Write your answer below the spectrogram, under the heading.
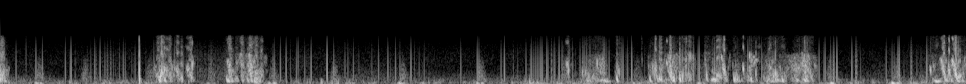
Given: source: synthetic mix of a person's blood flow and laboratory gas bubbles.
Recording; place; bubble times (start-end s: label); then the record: Doppler ultrasound of blood flow; subclavian vein
0.00-0.10 s: bubbles
1.54-1.97 s: bubbles
2.23-2.68 s: bubbles
5.65-5.72 s: bubbles
5.79-6.12 s: bubbles
6.14-6.22 s: bubbles
6.47-6.97 s: bubbles
7.04-8.18 s: bubbles
9.26-9.67 s: bubbles
From the record:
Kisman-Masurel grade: 333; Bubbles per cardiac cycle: rolling drumbeat, 9 or more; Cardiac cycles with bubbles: 50 to 99%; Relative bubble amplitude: loud (0.450 to 0.775); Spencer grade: 3 (all of the cardiac periods contain showers or single bubble signals, but not dominating or overriding the cardiac motion signals); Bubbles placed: anywhere in the cardiac cycle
